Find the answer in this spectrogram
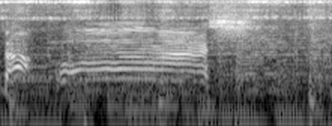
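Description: A man's single drawn-out vocal cry, held for about a second, over background music with a steady bass line.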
